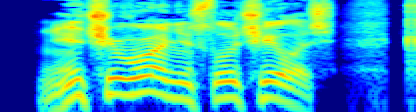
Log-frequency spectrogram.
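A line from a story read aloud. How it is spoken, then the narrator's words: Shouted reply. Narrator (Russian): крикнул в ответ Вудвард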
